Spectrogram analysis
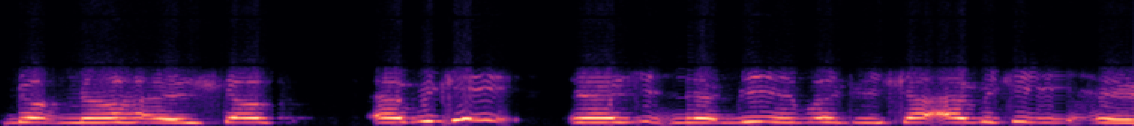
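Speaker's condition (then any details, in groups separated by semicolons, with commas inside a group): Cerebral palsy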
